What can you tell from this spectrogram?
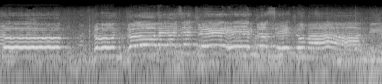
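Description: A single voice singing unaccompanied: a held note, a short break about a second in, then phrases with wavering, sliding pitch.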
